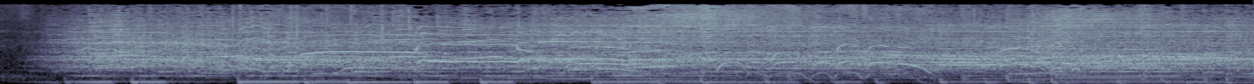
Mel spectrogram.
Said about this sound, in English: Seeing people there and all cheering, you knew that everyone had a connection to your story.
